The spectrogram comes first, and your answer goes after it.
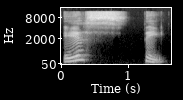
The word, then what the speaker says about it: estate: Agora a gente tem uma sílaba a mais no começo. Estate. Estate. Aqui ficam duas.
